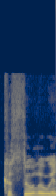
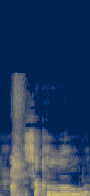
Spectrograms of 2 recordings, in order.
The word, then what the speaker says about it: Cthulhu: Yep, you pronounced it right. Though I was just in an interview where they did not. They were Sakulu, like they kept saying it very weird.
